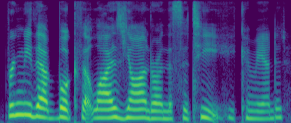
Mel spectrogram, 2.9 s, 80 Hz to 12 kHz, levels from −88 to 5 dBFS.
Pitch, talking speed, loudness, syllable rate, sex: 225 Hz, 245 wpm, -17 LUFS, 5.7 syllables/s, female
